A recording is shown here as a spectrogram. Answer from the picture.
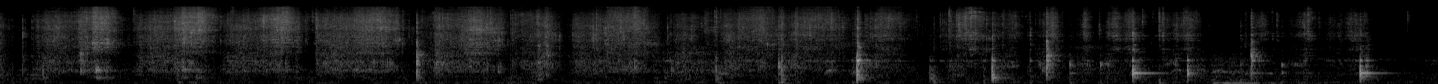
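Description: Dry roasted lentils, red chillies and curry leaves poured from a steel plate into a stainless-steel mixer-grinder jar: a rustling, hissing pour of dry grains for the first several seconds. Then come scattered clinks and taps of steel on steel, some briefly ringing, as the last bits are pushed in.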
